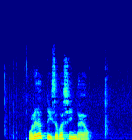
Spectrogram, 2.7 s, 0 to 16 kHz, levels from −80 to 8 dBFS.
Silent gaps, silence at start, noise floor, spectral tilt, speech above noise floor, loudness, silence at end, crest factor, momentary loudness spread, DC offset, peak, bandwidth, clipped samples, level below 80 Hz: none; 0.55 s; -62 dBFS; -5.5 dB/octave; 38 dB; -25 LUFS; 0.5 s; 18 dB; 21 LU; under 0.1%; -10 dBFS; 10.5 kHz; under 0.1%; -80 dBFS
